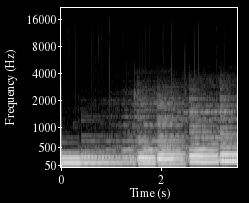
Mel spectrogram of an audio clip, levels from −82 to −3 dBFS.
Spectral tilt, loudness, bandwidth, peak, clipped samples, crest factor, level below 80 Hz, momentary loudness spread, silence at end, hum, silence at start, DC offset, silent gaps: -11 dB/octave; -20 LUFS; 4.1 kHz; -8 dBFS; under 0.1%; 10 dB; -58 dBFS; 9 LU; 0 s; none; 0 s; under 0.1%; none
